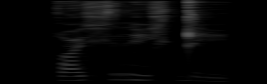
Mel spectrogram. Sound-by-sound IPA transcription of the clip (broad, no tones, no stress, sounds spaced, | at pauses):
qʷ ɪ x r i x ɖ i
